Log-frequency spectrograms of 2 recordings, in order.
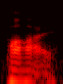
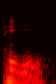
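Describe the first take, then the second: First: The vowel sounds like the word 'eye'. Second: The vowel sounds like the 'ee' in 'see'. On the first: This is not how Greek speakers say the letter. The speaker calls it wrong. "not pi" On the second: This is how Greek speakers say the letter. The speaker calls it right. "in Greek, you pronounce it P"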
